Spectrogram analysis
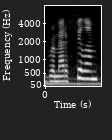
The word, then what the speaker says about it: Grammatophyllum: I've learned if you have a phylum at the end, it's the short I sound.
